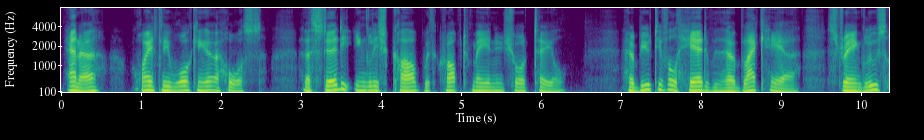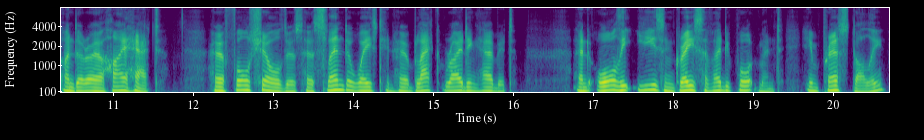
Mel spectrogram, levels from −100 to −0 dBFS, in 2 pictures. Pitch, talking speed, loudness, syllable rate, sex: 135 Hz, 145 wpm, -19 LUFS, 4.2 syllables/s, male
